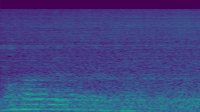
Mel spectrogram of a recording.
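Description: A man's voice answering briefly and faintly from some distance, over a steady low hiss of kitchen background.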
